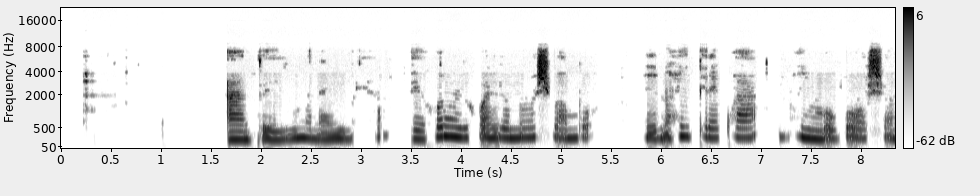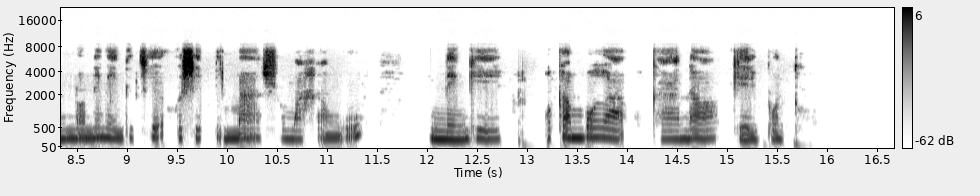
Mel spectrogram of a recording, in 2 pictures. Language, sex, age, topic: Oshiwambo, female, 18-24, agriculture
